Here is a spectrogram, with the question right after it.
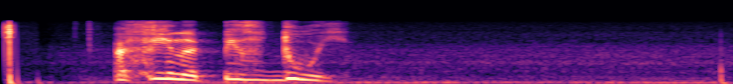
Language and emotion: Russian, angry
